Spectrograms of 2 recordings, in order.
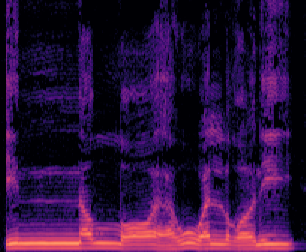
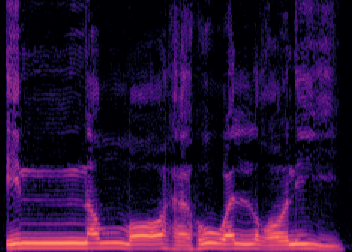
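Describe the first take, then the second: Both takes have the same delivery.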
